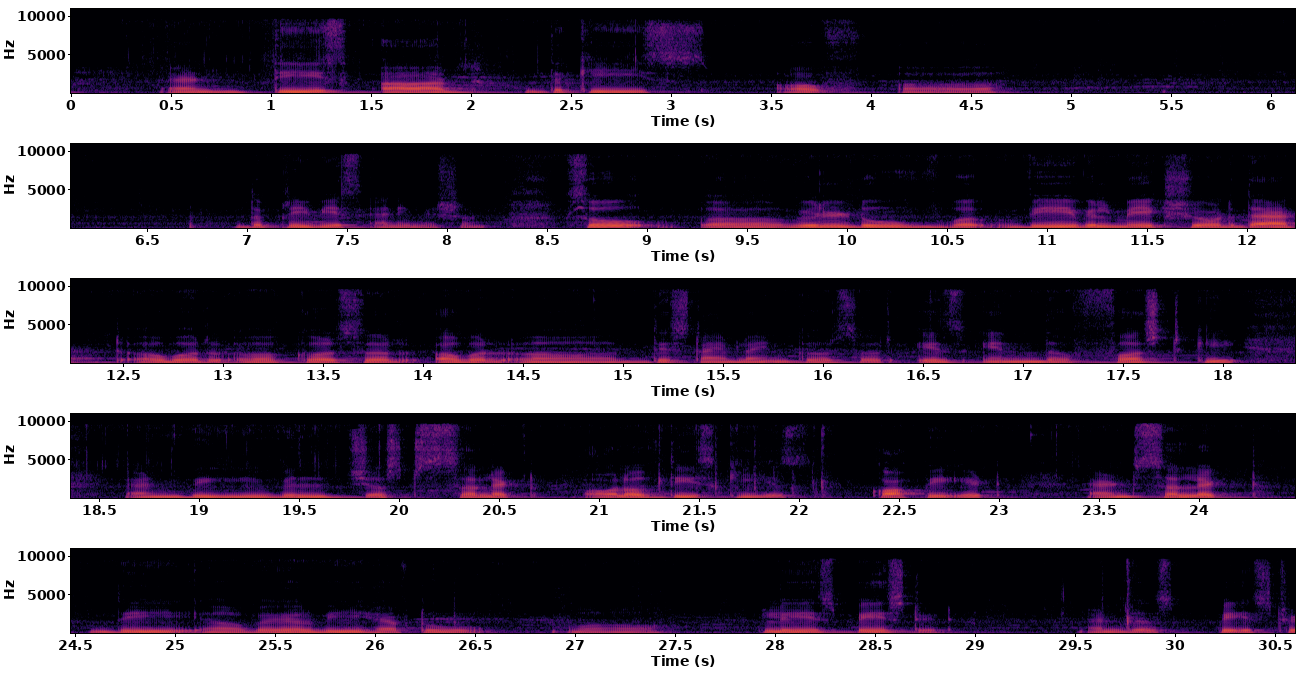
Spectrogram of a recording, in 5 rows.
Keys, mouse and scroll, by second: 21.3 ctrl+c, 29.7 ctrl+v.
